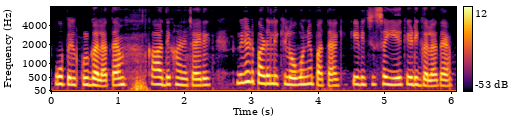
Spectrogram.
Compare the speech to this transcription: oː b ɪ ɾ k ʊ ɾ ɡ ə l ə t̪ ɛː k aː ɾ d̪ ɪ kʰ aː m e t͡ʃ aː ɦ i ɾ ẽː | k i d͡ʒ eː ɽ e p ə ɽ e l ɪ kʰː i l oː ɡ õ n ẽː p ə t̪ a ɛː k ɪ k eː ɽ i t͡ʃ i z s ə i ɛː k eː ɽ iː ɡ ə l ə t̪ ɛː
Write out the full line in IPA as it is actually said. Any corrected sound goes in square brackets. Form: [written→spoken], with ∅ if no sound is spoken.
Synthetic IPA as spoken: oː b ɪ [ɾ→l] k ʊ [ɾ→l] ɡ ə l ə t̪ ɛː k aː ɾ d̪ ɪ kʰ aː [m→n] e t͡ʃ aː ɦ i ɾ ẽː | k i d͡ʒ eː ɽ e p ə ɽ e l ɪ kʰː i l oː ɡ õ n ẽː p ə t̪ a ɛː k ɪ k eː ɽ i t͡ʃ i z s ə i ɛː k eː ɽ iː ɡ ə l ə t̪ ɛː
